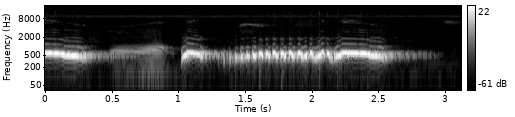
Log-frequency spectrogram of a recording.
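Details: Local Barbary dove in the classic angungan cooing style: a falling coo tail, a soft murmur, then one full phrase that leaps up, throbs rapidly and slides down before fading to silence.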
